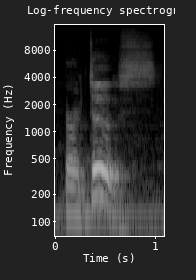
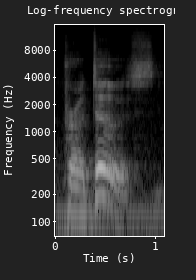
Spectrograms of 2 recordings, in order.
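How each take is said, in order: No difference in how they are said.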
